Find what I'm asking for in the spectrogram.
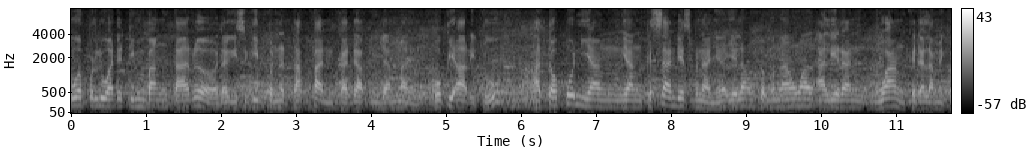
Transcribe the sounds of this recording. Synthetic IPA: wəpərluadat̪imbaŋt̪aɾədaɾisəɡipənət̪apankadapəɲd͡ʒamãnopiarit̪uat̪awpʊnjaŋjaŋkəsandiasəbənarɲãijalahunt̪ʊk̚məŋãwalaliɾan | waŋkədalameko

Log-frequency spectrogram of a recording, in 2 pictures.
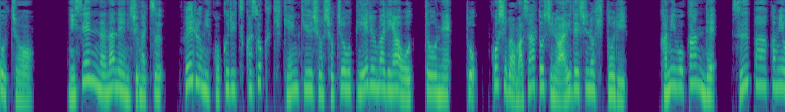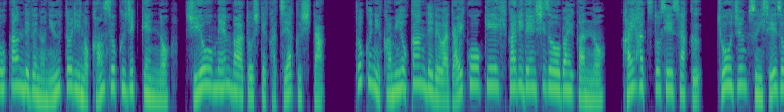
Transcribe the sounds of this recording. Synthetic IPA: t͡ɕo̞ː | ɲ̟isẽ̞nːananẽ̞ɰ̃ɕɨɡat͡sɨ | ɸe̞ɾɯ̟mʲiko̞kɯ̟ɾʲit͡sɨ̥kaso̞kɯ̟̥kʲi̥kẽ̞ŋkʲɨːɕo̞ɕo̞t͡ɕo̞ːpʲie̞ɾɯ̟maɾʲijao̞t̪ːo̞ne̞ | t̪o̞ | ko̞ɕibamasat̪o̞ɕino̞aid̪eɕino̞çi̥t̪o̞ɾʲi | kamʲiβo̞kãnd̪e̞ | sɨːpaːkamʲiβo̞kãnd̪e̞d̪e̞no̞ɲ̟ɨːt̪o̞ɾʲino̞kʰãɰ̃so̞kɯ̟ʑikːẽ̞nːo̞ | ɕijo̞ːmẽ̞mbaːt̪o̞ɕi̥t̪e̞kat͡sɨjakɯ̟ɕi̥t̪a | t̪o̞kɯ̟ɲ̟ikamʲijo̞kãnd̪e̞d̪e̞β̞ad̪aiko̞ːke̞ːçi̥kaɾʲid̪ẽ̞ɰ̃ɕizo̞ːbaikãnːo̞ | kʰaiɦat͡sɨ̥t̪o̞se̞ːsakɯ̟ | t͡ɕo̞ːʑɨ̃ñsɨɲise̞ːzo

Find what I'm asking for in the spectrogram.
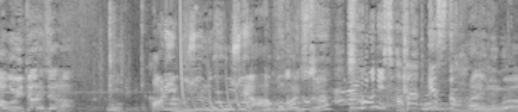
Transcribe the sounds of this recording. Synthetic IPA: aɡoit͈aɾɯt͡ɕ͈ana | animus̬ʰɯnkusʰueaɡʰoɡais͈ʌjosʰoɲit͡ɕʰadanɡes͈aaɾainːɯnɡʌ

